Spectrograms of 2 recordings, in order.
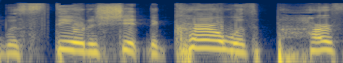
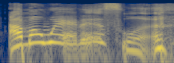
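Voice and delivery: put-on much higher, airy girly quote; mock girlish voice; 11 semitones higher than usual. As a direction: pipe up like a little girl. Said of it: "And they was like".

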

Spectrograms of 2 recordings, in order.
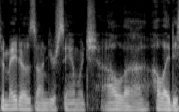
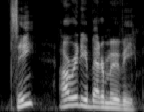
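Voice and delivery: triumphant; 6 semitones higher than usual. Real, not acted. Triumphant self-praise.

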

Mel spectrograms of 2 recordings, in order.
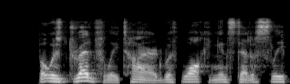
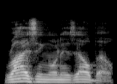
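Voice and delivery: ordinary delivery

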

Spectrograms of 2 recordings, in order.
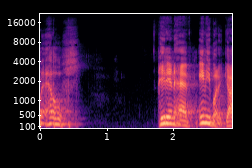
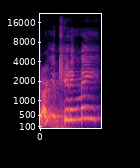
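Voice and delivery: incredulous; 6 dB quieter than usual. Real, not acted. Incredulous at calling it weird.

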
